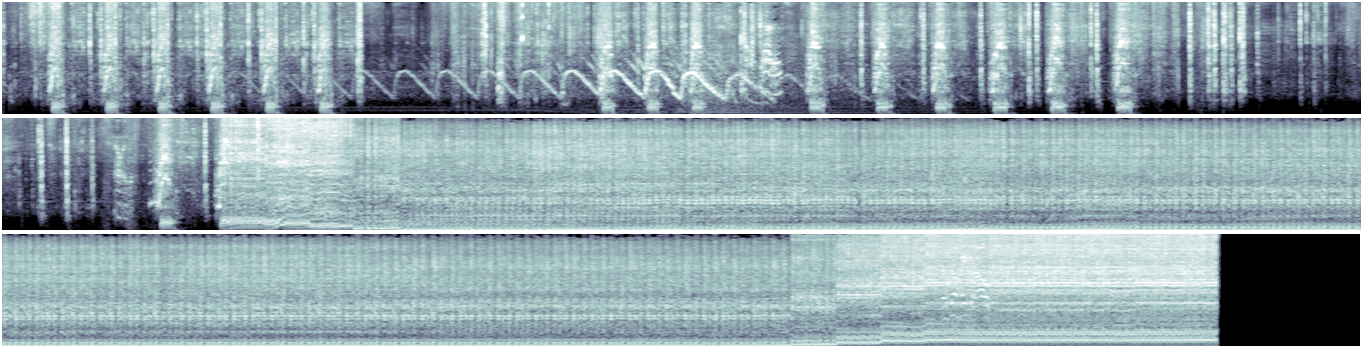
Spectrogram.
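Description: Snowmobile engine being cranked in the cold: slow, even turning-over knocks, about two or three a second, with a brief sputter. About twelve seconds in an engine catches, its revs falling to a loud, steady idle that cuts off suddenly near the end.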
